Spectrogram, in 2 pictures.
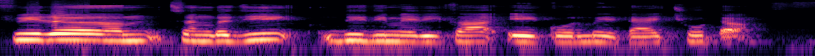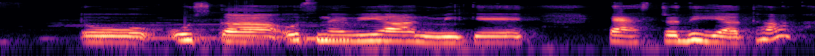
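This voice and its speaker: A woman with a mellow, warm tone gives devotional testimony to a gathered congregation. She tells her story earnestly and addresses her listeners directly. Her speech is halting and repetitive, with many restarts. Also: mid-range voice, steady tone, faint music behind.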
